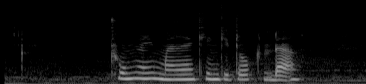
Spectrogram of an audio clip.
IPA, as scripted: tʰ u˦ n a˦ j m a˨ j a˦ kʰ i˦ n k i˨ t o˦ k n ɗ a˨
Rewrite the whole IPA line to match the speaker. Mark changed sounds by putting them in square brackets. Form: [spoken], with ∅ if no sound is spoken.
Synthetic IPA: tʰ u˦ [ŋ] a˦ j m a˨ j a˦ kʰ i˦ [ŋ] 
